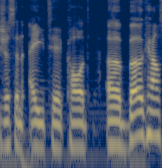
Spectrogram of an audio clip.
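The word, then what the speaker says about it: Berghuis: an eight-tier chord uh Berg house I believe is how you say it lean body type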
